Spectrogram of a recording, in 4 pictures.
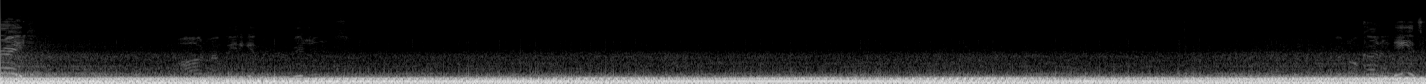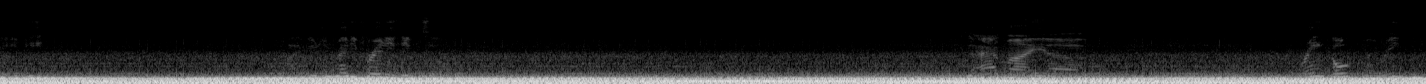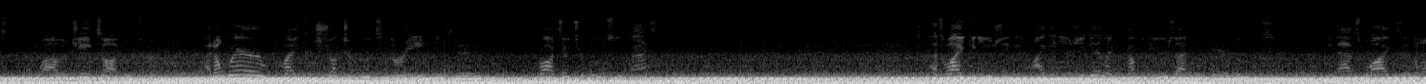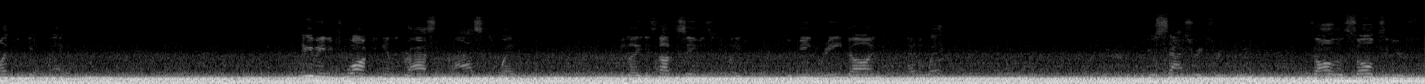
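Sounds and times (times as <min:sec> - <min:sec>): car engine and tyres drone: 0:00.0 - 0:57.0.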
